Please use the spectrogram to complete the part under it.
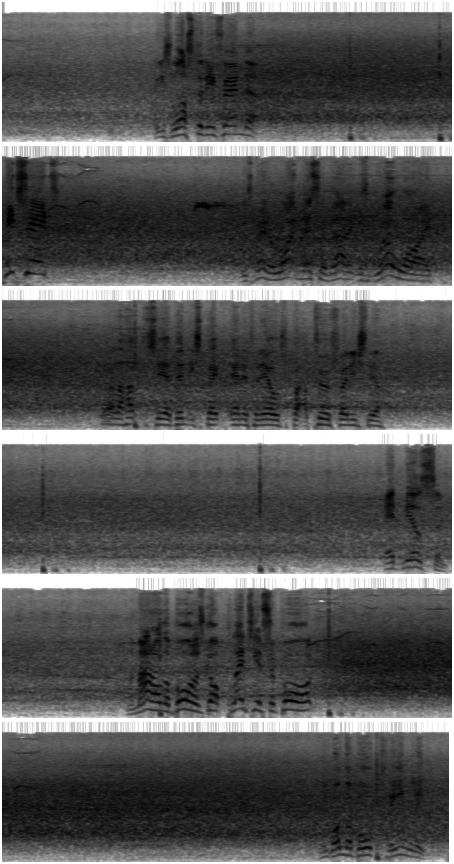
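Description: A large crowd murmurs and roars steadily in a big open stadium.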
